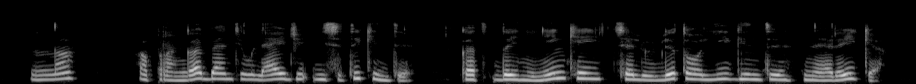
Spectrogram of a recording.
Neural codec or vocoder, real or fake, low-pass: none; real; 7.2 kHz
